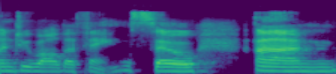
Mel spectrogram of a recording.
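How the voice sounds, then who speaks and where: Over a quiet background, a woman with a plain, everyday voice speaks at a fairly slow pace and a medium pitch. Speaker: parenting and breastfeeding educator. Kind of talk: live seminar presentation. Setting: live seminar with in-person audience.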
